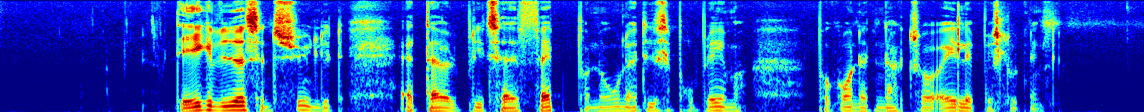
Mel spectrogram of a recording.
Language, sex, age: Danish, male, 34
